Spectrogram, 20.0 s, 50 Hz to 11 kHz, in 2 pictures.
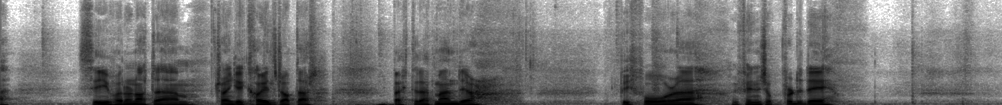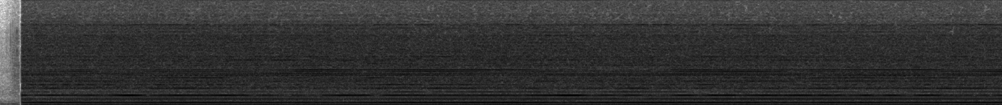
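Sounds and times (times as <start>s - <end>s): machine humming steadily: 10.2s - 20.0s.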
